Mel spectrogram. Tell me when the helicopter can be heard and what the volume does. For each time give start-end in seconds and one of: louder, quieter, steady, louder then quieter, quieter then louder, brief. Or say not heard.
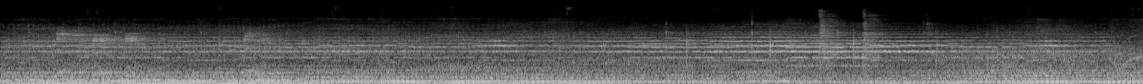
0.0-11.3 quieter then louder.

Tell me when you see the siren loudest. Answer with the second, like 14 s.
8 s.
